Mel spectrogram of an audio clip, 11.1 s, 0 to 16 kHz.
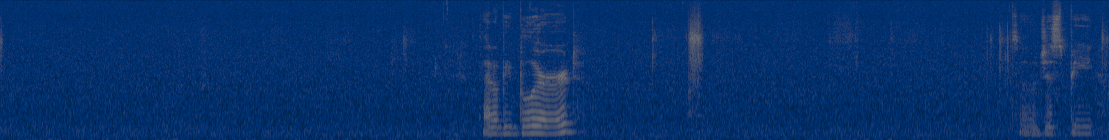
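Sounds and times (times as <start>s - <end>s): faint short hiss: 6.8s - 7.2s.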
